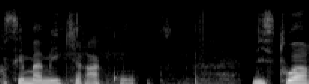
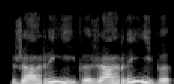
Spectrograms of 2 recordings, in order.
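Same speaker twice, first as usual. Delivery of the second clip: higher, louder storybook call; 6 semitones higher, 6 dB louder, slower than usual. A narrator's reading. Tony answers the scratch at the back door, calling out. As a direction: call out as if from inside the kitchen. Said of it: "cria Tony".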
